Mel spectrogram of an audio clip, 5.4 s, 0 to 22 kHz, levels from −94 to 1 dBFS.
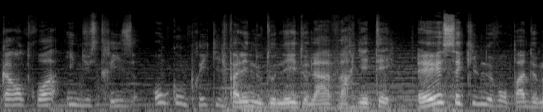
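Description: At 2.21 s the level steps up by about 9 dB in a single sample, with the background noise rising together with the sound, then drops back at 4.62 s. This sudden gain jump is likely a digital gain setting applied without any ramp.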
